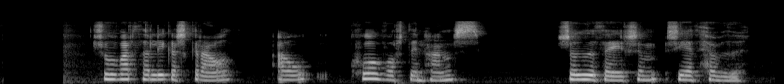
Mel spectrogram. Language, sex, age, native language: Icelandic, female, 20-29, Icelandic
